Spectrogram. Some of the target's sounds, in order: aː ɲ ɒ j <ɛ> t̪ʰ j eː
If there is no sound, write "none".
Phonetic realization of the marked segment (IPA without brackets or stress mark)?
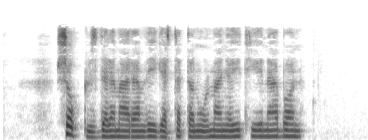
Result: i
